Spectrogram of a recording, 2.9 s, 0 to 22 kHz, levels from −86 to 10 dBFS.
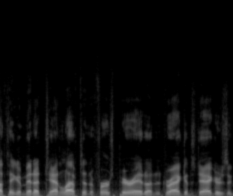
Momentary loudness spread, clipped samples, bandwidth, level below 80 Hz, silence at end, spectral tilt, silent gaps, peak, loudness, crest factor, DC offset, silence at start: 6 LU; under 0.1%; 14 kHz; -62 dBFS; 0 s; -4.5 dB/octave; none; -16 dBFS; -35 LUFS; 18 dB; under 0.1%; 0 s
